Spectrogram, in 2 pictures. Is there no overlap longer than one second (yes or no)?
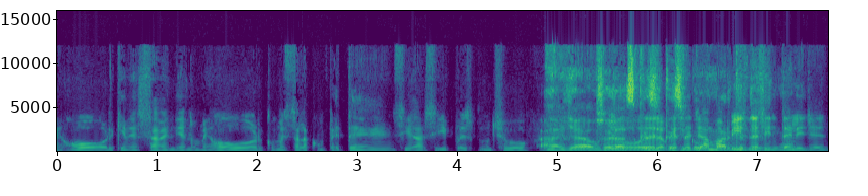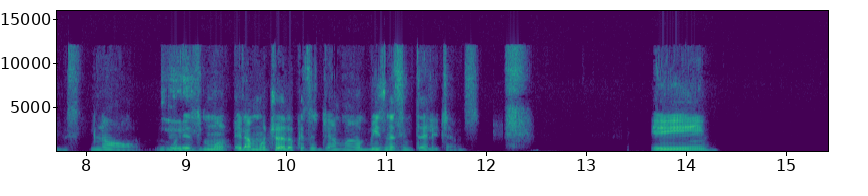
no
